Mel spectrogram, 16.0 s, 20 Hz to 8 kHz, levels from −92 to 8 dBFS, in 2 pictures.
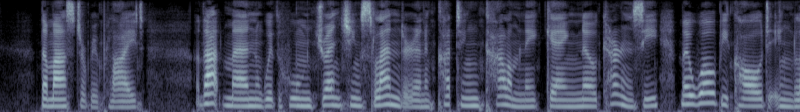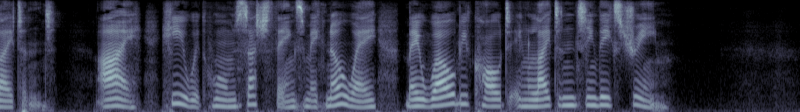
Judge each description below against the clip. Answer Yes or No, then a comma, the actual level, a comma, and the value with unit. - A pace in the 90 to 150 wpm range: Yes, average, 140 wpm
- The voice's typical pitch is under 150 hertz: No, medium, 185 Hz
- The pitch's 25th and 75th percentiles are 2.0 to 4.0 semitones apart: Yes, average, 3.2 semitones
